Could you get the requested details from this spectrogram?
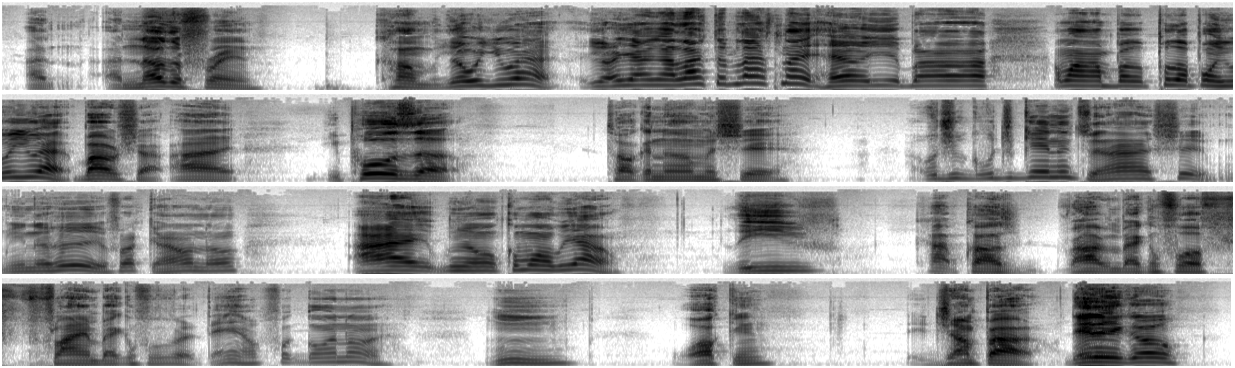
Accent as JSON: {"language": "English", "region": "New York", "country": "United States", "tie": "born or raised there", "said": "growing up in New York, we not that diverse"}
